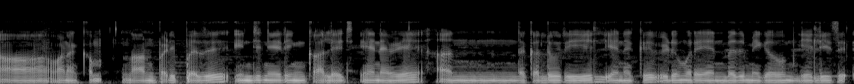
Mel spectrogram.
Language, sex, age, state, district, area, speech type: Tamil, male, 18-30, Tamil Nadu, Tiruvannamalai, rural, spontaneous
